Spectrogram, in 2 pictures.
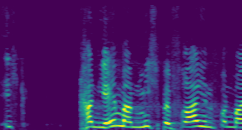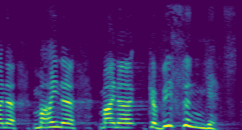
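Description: With a very high, sharp-toned voice, an Australian man delivers an earnest, emphatic evangelistic sermon in German, his second language after English, stumbling now and then. He speaks slowly and deliberately, and the large hall lends a long, trailing reverb.

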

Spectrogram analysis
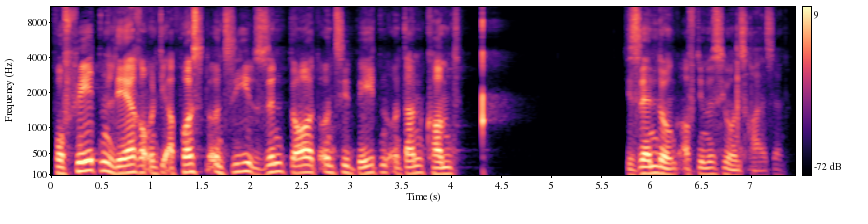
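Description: A middle-aged man preaching a sermon, emphatic and rising loud on key words, with frequent fillers. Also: mid-range voice, moderate pace, husky. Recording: long reverb in a large hall.

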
